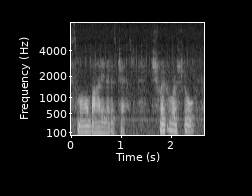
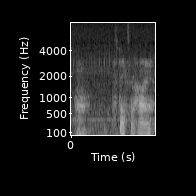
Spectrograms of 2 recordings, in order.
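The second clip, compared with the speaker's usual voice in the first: slow, breathy whisper; dramatic whisper; 2 semitones lower, 6 dB quieter, much slower than usual. Pretend. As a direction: whisper it slowly, mock ominous.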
